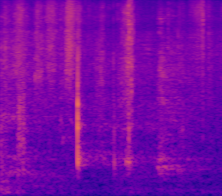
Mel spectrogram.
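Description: A few soft clicks and light rustles, with one sharper click about three quarters of a second in.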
